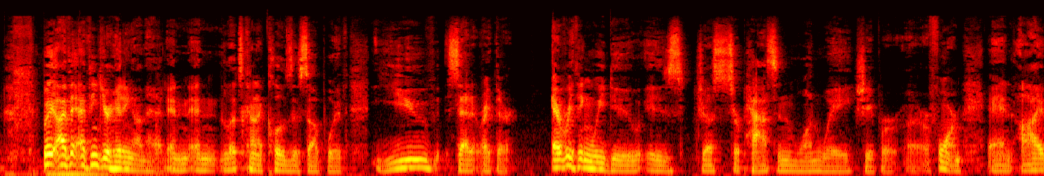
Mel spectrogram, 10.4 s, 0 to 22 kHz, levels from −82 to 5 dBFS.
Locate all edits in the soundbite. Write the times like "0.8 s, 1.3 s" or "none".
3.7 s, 5.3 s

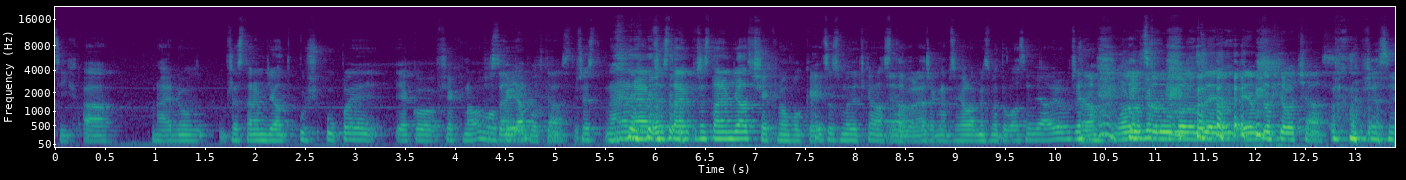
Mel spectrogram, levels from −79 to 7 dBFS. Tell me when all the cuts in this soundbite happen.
none

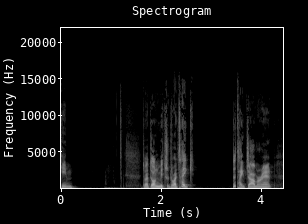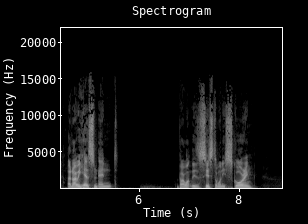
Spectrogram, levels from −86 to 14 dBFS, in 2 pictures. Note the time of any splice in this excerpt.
1.8 s, 2.3 s, 3.5 s, 5.2 s

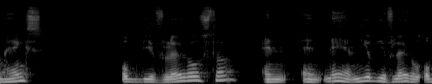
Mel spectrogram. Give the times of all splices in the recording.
2.5 s

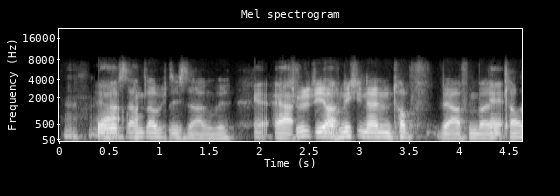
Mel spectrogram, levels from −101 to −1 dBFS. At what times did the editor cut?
1.1 s

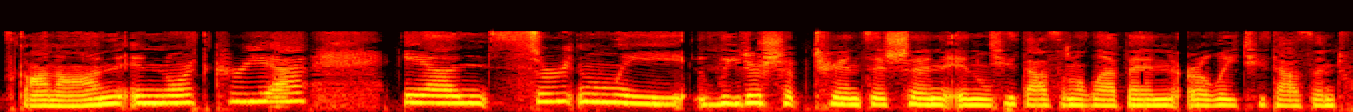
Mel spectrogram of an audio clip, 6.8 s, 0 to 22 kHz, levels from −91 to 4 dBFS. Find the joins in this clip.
3.5 s, 4.9 s

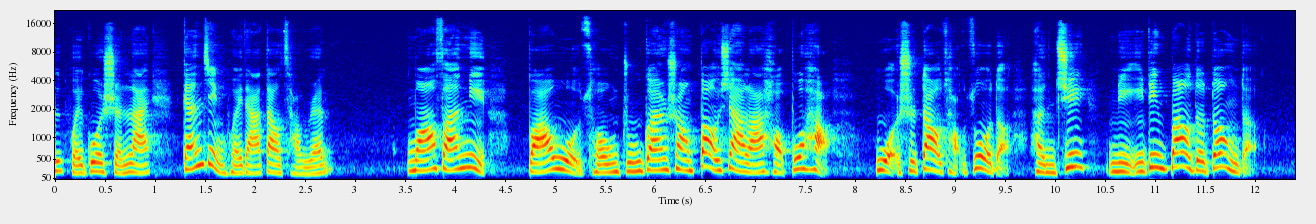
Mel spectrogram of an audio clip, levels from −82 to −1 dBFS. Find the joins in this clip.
none

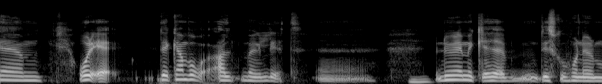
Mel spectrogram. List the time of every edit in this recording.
none

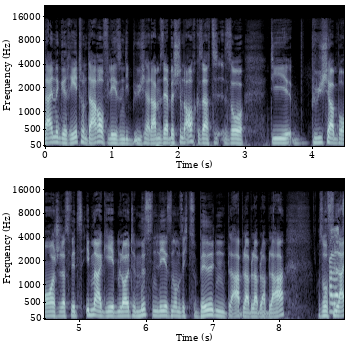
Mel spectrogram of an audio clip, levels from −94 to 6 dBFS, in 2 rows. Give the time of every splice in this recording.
none

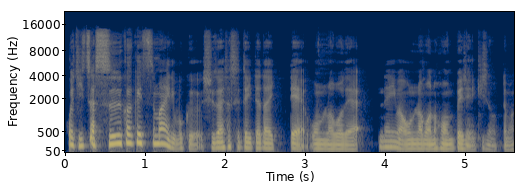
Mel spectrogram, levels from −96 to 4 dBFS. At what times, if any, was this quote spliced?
none

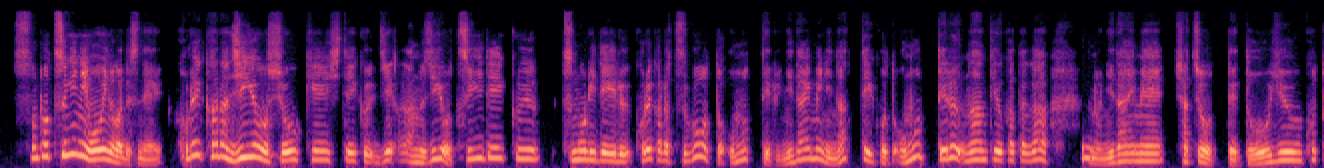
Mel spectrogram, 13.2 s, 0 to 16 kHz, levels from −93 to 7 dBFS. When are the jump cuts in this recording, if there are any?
5.5 s, 11.7 s

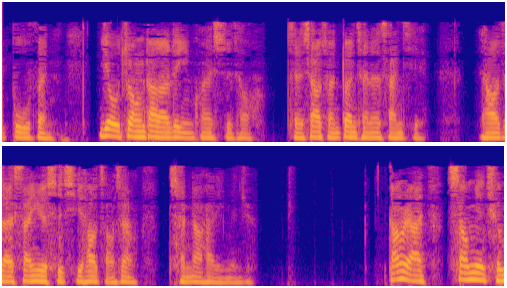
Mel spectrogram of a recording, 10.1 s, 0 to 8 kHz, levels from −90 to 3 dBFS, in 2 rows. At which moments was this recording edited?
none

